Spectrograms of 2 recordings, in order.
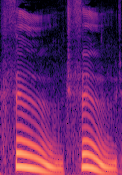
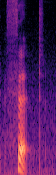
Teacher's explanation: my lips open slightly more for the short sound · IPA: /ʊ/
